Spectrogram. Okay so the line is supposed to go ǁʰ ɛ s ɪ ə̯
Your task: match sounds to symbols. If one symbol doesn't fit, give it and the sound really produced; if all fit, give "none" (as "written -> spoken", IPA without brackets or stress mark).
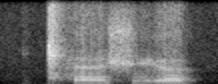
s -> ʃ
